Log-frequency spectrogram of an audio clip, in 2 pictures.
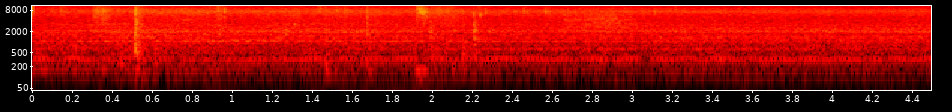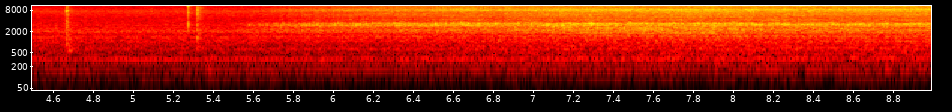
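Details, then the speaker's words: Vintage MediaCube nCube 4 server with system switched off, only power supplies running: steady airy whir with faint hum rising as supply fans spin up, loud (about 80 dB on phone meter) but normal. "Now that is just the power supplies running. That's uh the actual system as you see is off."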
